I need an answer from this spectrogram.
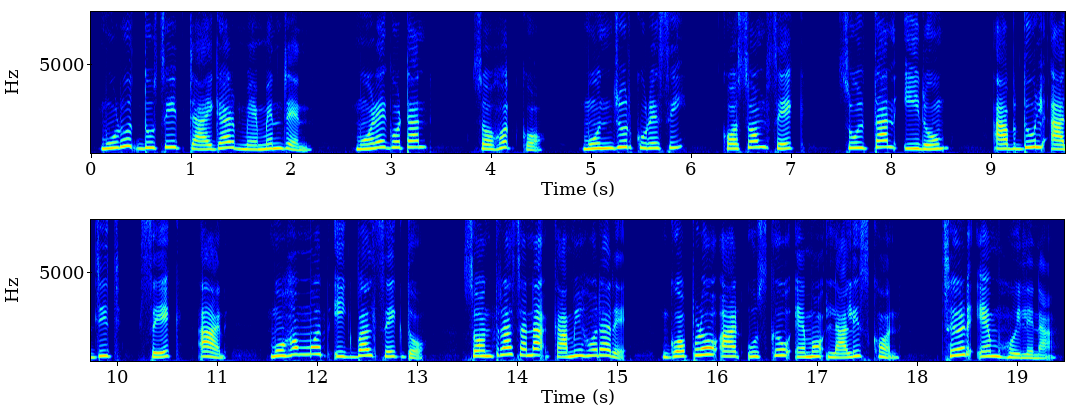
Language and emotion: Santali, neutral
